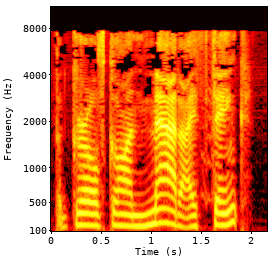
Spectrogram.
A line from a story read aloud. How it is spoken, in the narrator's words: replied Sykes savagely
